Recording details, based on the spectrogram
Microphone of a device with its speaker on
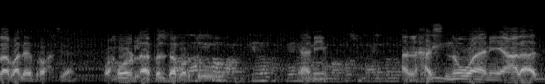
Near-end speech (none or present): present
